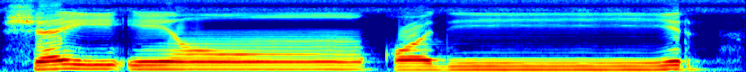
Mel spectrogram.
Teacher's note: Kemudian inqa ada kasratain atau kita namakan dengan tanwin an inun bertemu dengan qaf, maka kita namakan dengan ikhfa. Cara membacanya samarkan kepada qaf, dan qaf termasuk huruf tebal, maka ikhfanya agak ditebalkan.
